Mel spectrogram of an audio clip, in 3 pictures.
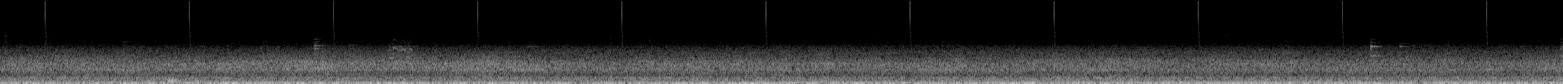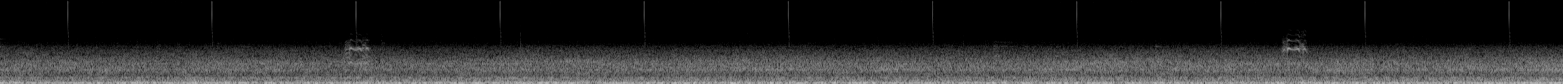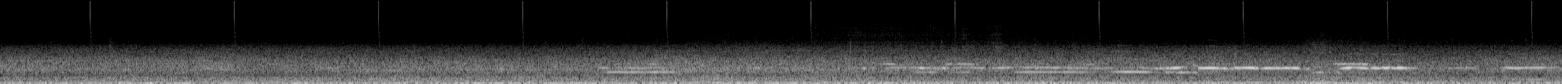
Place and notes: Drammendorfer Polder, Kubitzer Bodden - Electric sheep fence at dike
Electric sheep fence at dike sparks and catches wind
